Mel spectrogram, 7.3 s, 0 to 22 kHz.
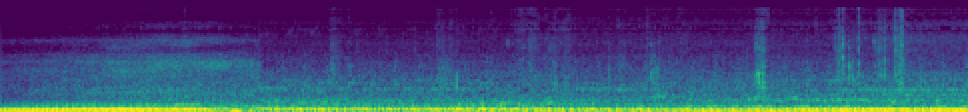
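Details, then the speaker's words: Old GM V8 after overheating, temperature gauge pegged in the red, coolant lost, belts squeaking, no power steering: deep idle rumble with a light uneven bottom-end knock that was not there before; lower-end damage suspected, not confirmed. "No power steering, and now I got a knock. A light knock at the bottom end of the motor. Light knock or heavy knock. A knock is a knock."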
